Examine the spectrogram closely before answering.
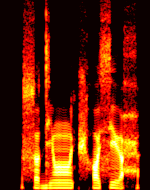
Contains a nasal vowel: yes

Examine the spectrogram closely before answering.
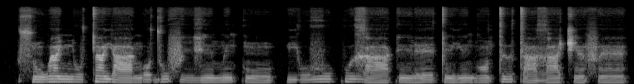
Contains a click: no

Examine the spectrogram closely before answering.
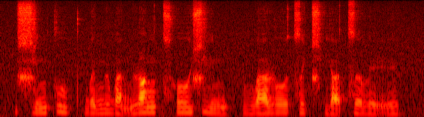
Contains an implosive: no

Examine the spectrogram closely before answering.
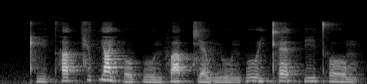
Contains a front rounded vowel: no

